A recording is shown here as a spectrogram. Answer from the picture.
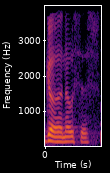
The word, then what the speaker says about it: gnosis: Has a glottal sound at the beginning, gnosis, right? G-N-O-S-I-S. This word to know means that they would have knowledge, gnosis.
